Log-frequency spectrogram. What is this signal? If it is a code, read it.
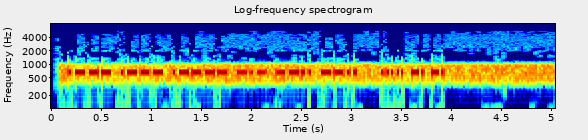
Morse code, heard as a keyed tone, about 38 wpm, 660 Hz, with radio noise. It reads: JJ1KZZ 5NN
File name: posts / 2016-aug-26-2236z-yj0cow-18-073mhz-cw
